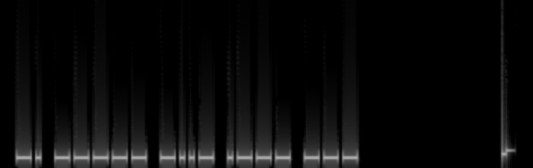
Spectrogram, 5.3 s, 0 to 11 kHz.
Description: Morse code, heard as a keyed tone, about 25 wpm, 700 Hz. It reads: N0XJO
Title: USA Callsign DE Callsign - 5 Characters - 25wpm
